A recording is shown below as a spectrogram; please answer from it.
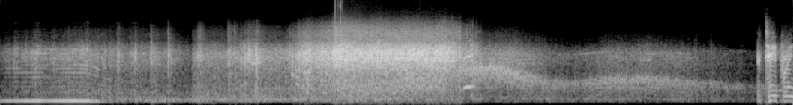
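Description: A loud rushing noise swells about four seconds in, holds for about two seconds, then fades away, sinking in pitch. Before it, faint muffled voices, as if over a radio, sound over a low steady hum.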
